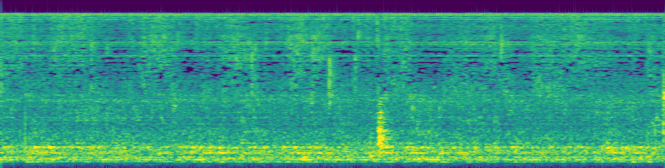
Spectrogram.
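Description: Water pours and splashes steadily close by.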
